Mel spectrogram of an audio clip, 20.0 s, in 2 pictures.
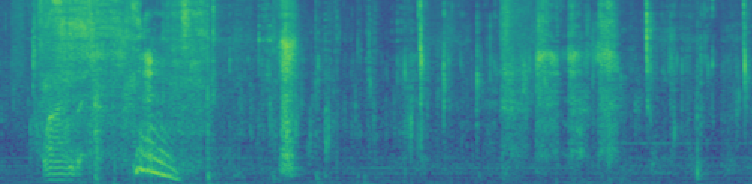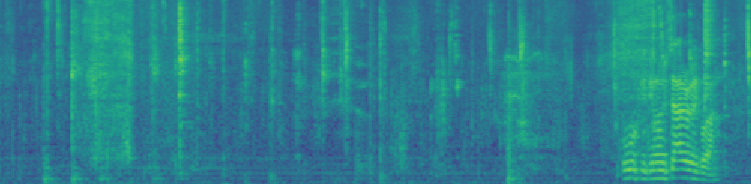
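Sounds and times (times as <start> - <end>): chewing and mouth smacks: 2.6 - 18.4, 19.7 - 20.0.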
